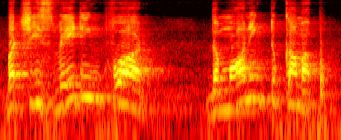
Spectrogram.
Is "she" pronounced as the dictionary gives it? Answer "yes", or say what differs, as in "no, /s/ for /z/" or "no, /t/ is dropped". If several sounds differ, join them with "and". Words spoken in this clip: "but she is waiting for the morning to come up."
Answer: yes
